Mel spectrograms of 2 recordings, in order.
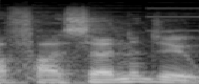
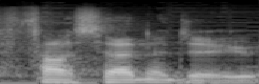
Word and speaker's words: Faxanadu: That's using sprite priorities, like when I explained how Faxanadu worked. Yes, thank you to those comments who corrected me that it's pronounced Faxanadu and not Faxanadu.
